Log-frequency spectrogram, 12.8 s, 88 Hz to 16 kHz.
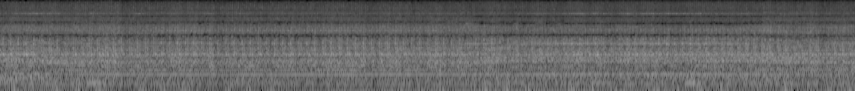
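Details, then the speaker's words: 2004 Toyota Corolla at idle, noise began before an engine rebuild (pistons, timing chain, tensioner, valves, VVT replaced) and persists, on 15W-30 oil (15W-40 didn't help): light uneven tapping, a couple per second, rising with throttle; engine knock, cause unknown. "esse barulho começou antes de fazer o motor fiz um motor do carro barulho contínuo pode ver que ele aumenta e diminui quando acelera"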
